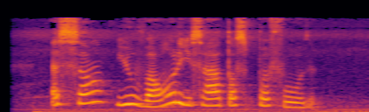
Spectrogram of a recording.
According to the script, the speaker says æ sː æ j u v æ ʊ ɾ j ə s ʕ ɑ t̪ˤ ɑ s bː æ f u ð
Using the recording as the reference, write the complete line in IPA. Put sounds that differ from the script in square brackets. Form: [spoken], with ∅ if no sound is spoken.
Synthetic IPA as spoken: æ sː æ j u v æ ʊ ɾ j ə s ʕ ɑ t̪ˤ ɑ s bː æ f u ð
